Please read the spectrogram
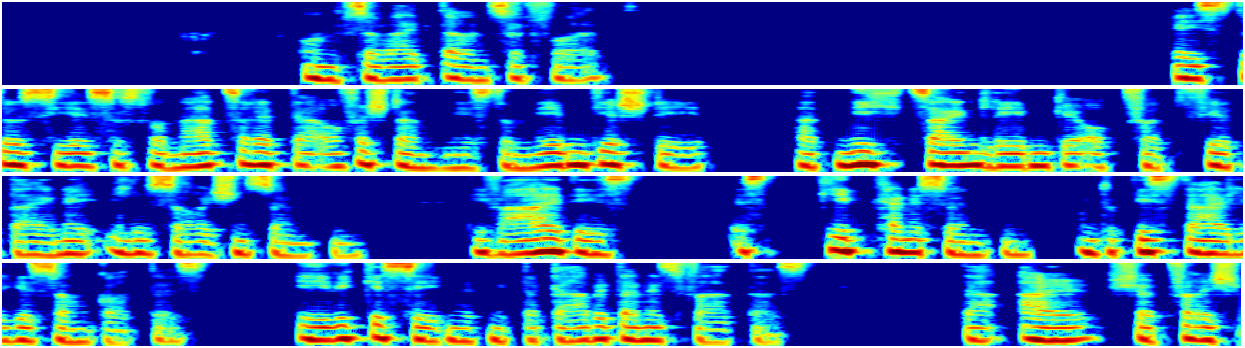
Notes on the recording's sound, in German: Zoom-Session. Veranstaltet von der Aleph Akademie.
